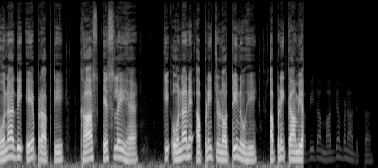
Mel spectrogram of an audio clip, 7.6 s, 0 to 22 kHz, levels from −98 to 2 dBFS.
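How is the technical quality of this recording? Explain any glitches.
The speech collapses to near silence at 6.06 s and stays there until the end, because of a 24-bit alignment error (too quiet). Just after "ਚੁਣੌਤੀ ਨੂੰ ਹੀ ਆਪਣੀ", samples packed into the low 24 bits of each 32-bit word were read as full 32-bit integers. Each value then sat 8 bits too low, losing about 48 dB in one step. The sound stays clean and undistorted but becomes almost inaudible for the last 1.5 s.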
